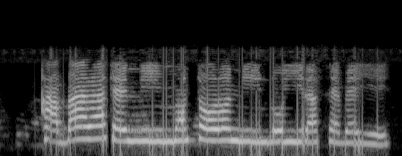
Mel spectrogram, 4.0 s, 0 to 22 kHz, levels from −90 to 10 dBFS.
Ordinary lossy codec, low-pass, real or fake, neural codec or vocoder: Opus, 24 kbps; 7.2 kHz; fake; vocoder, 44.1 kHz, 128 mel bands every 512 samples, BigVGAN v2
